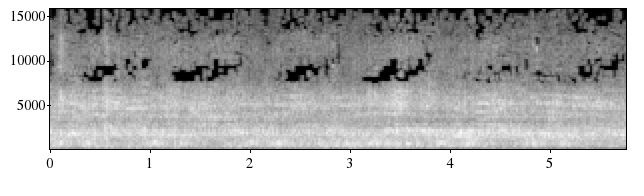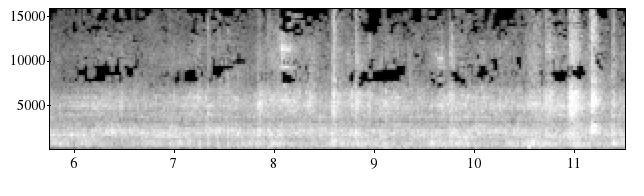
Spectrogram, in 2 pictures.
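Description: Wagons of a long freight train rolling past: the steady rumble and rattle of steel wheels on the rails, with a few sharp clicks in the last few seconds.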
